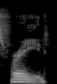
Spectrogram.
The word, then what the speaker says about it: Fried: to say his name it's Max freed Max free he's on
